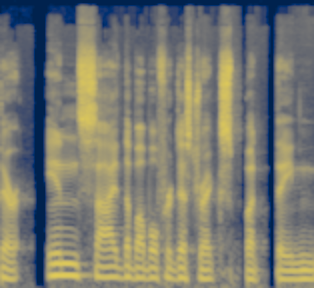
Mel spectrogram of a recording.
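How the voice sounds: A man speaks in a raspy, low voice with fairly even intonation. The recording is very clean, with a silent background.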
